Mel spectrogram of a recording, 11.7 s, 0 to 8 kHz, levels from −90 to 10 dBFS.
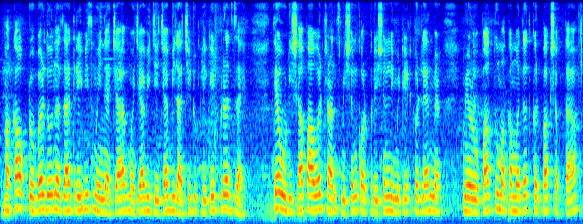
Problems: background sounds at intervals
